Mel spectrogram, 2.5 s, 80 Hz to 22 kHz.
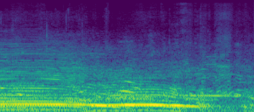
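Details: Improved-breed dairy cow at Ambari haat livestock market, Dinajpur, recorded 9/3/25 among cows and calves for sale: a long, low, steady moo lasting about two seconds that sags slightly in pitch at the end, with traders' voices around it.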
